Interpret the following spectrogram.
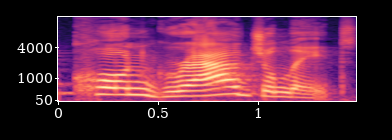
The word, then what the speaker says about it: congratulate: And this is because of the fact that the late at the end is a pure vowel. It's a secondary stress and it cannot be reduced to a schwa.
